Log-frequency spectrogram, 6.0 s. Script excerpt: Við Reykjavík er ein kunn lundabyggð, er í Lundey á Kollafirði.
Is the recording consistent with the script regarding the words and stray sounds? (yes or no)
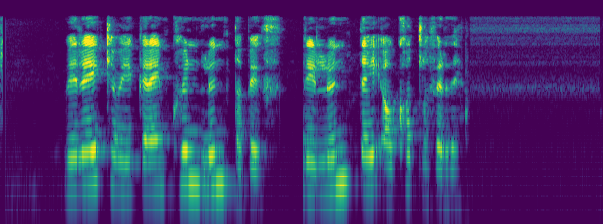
yes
